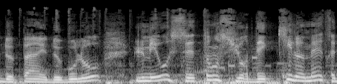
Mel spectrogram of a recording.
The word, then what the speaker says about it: Umeå: D'abord parce que Umeå s'écrit Umeå, avec un drôle de petit accent sur le A qui se prononce O en suédois.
